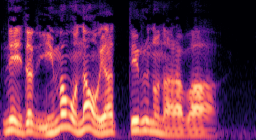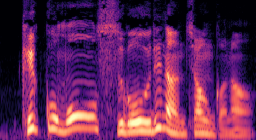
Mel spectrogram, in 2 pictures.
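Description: A man's voice: high voice, sing-song, normal speed, dry recording. A man with a Kansai accent hosting a casual solo talk show, reading listener messages in a chatty, self-deprecating way. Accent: Kansai Japanese. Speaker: radio show host reading listener mail.

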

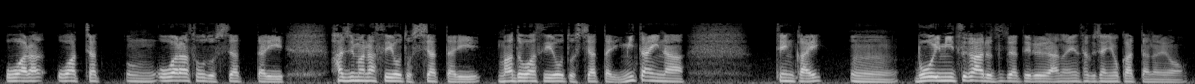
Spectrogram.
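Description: A man hosting a podcast, chatting casually on his own in a rambling, animated way. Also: a little high, a little fast, no room sound, muffled recording. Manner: rambling, animated, with frequent laughs. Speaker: podcast host. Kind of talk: casual solo chat.

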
